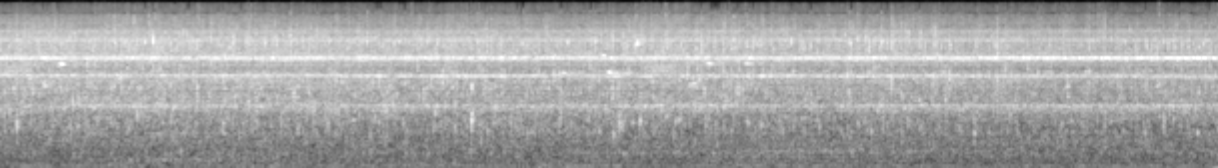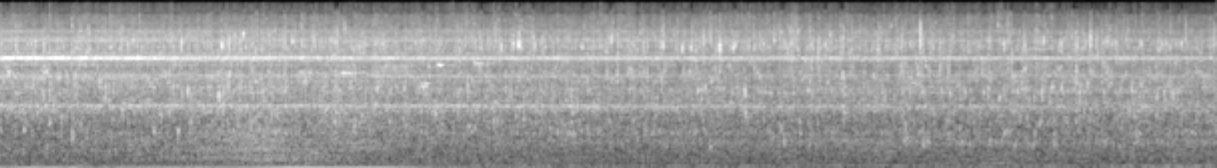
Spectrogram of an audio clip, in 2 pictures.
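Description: Water drains steadily from a pool filter during its first backwash of the year, a continuous trickling, gushing flow heard up close for a long stretch, with a low rumble partway through and no speech.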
